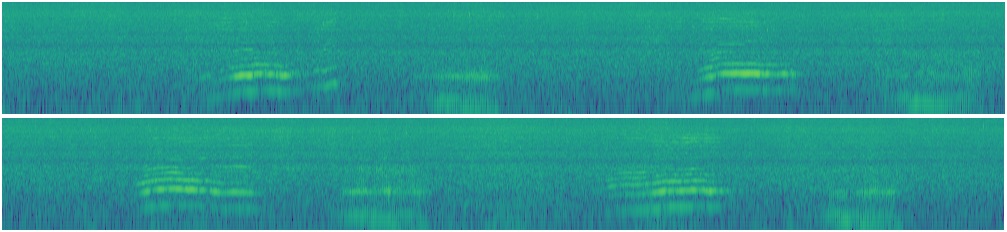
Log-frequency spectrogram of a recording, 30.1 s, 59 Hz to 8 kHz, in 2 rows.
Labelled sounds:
10.7	11.0	humpback whale, 1.2 to 3.8 kHz
17.2	18.0	humpback whale, 0.81 to 2.9 kHz
18.4	18.7	humpback whale, 0.91 to 1.0 kHz
25.2	25.5	humpback whale, 2.7 to 3.3 kHz

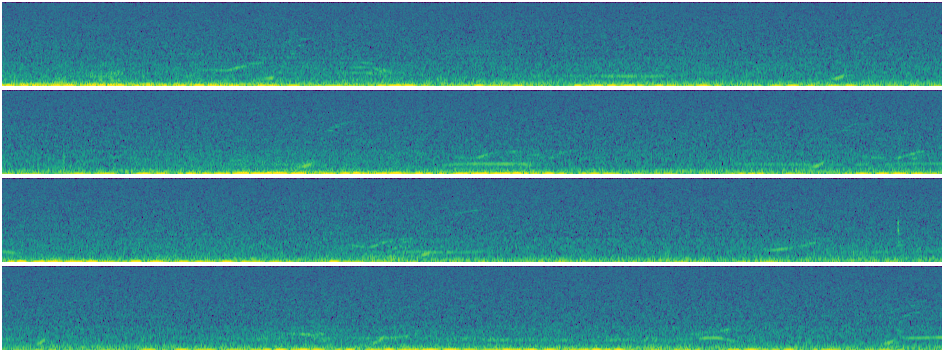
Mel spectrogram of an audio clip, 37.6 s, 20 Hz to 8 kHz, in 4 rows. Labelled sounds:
12.7	12.9	humpback whale, 2.1 to 2.7 kHz
23.3	23.6	humpback whale, 2.1 to 2.7 kHz

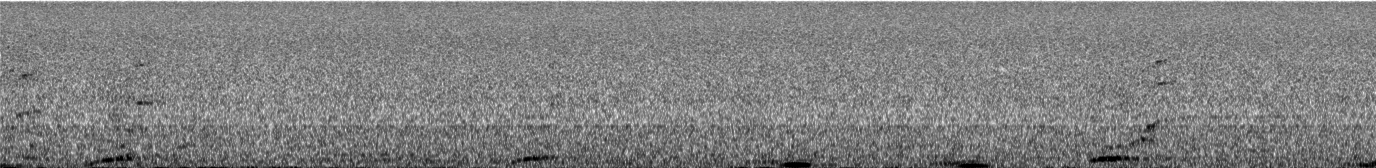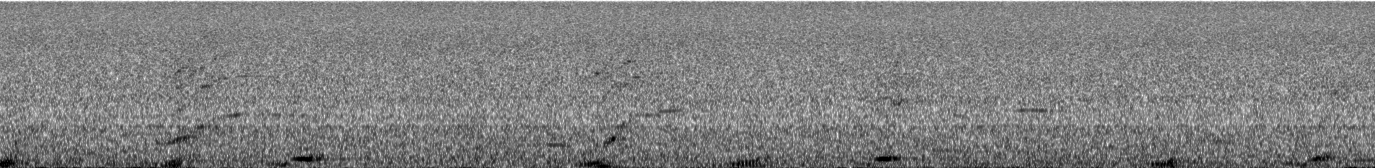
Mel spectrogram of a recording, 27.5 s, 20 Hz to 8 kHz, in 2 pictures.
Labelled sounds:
20.3	20.6	humpback whale, 0.96 to 1.1 kHz

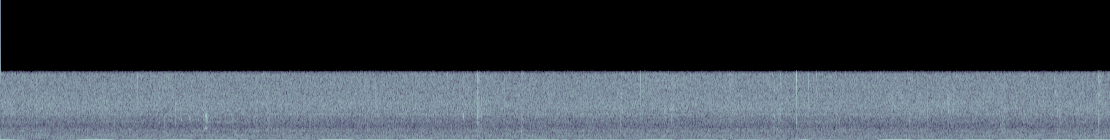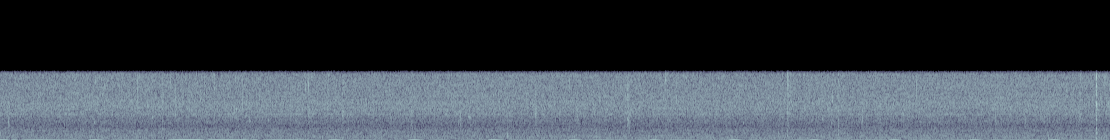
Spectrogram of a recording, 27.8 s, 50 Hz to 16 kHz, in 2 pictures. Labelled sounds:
18.7	23.7	vessel noise, 0 to 8.0 kHz

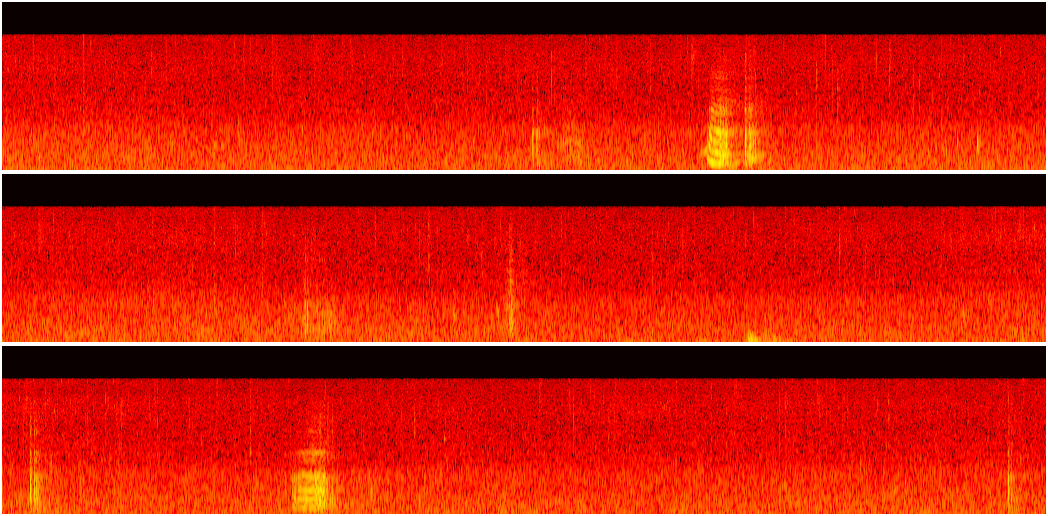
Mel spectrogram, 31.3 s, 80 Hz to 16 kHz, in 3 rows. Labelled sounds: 7.0	7.4	croaking sound likely from a nearby submerged object, 0.78 to 1.7 kHz
23.8	24.1	croaking sound likely from a nearby submerged object, 0.78 to 1.6 kHz

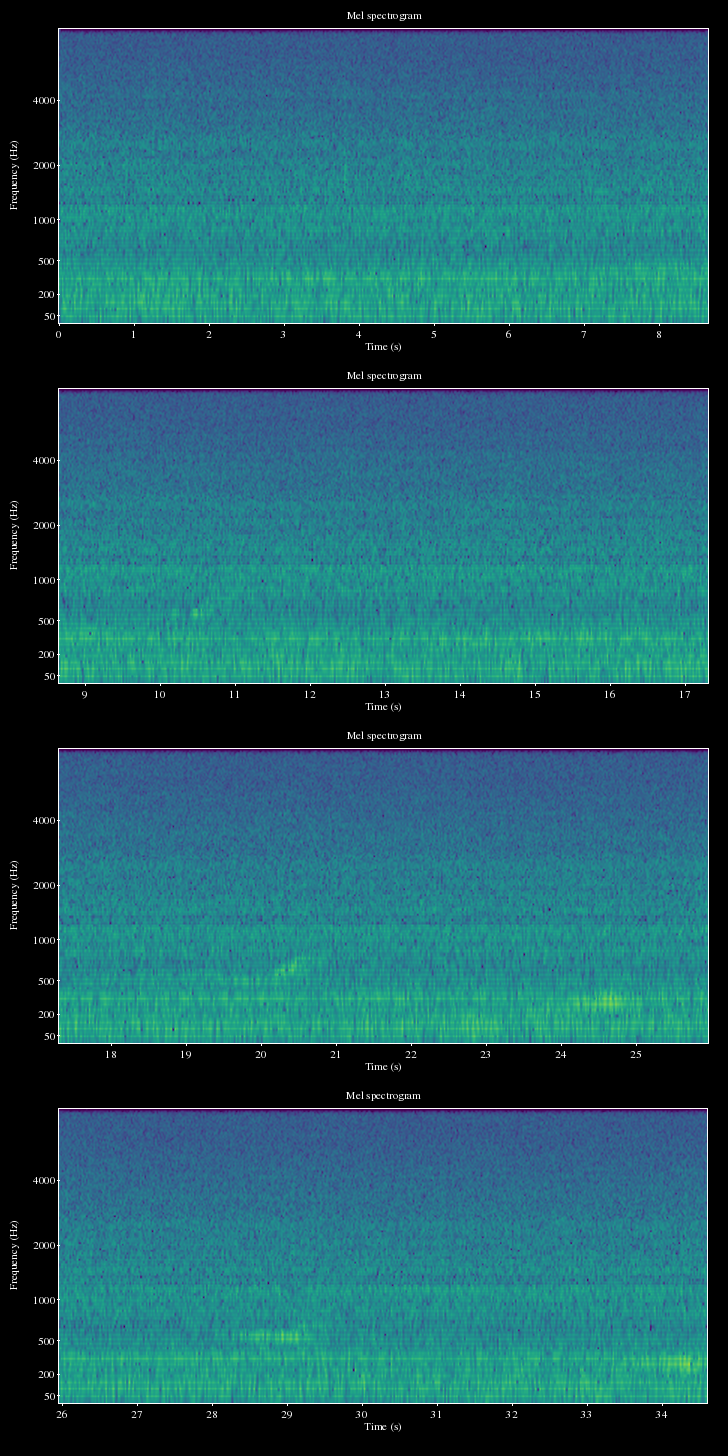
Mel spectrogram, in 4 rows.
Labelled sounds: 20.3	20.7	humpback whale, 0.58 to 0.80 kHz

